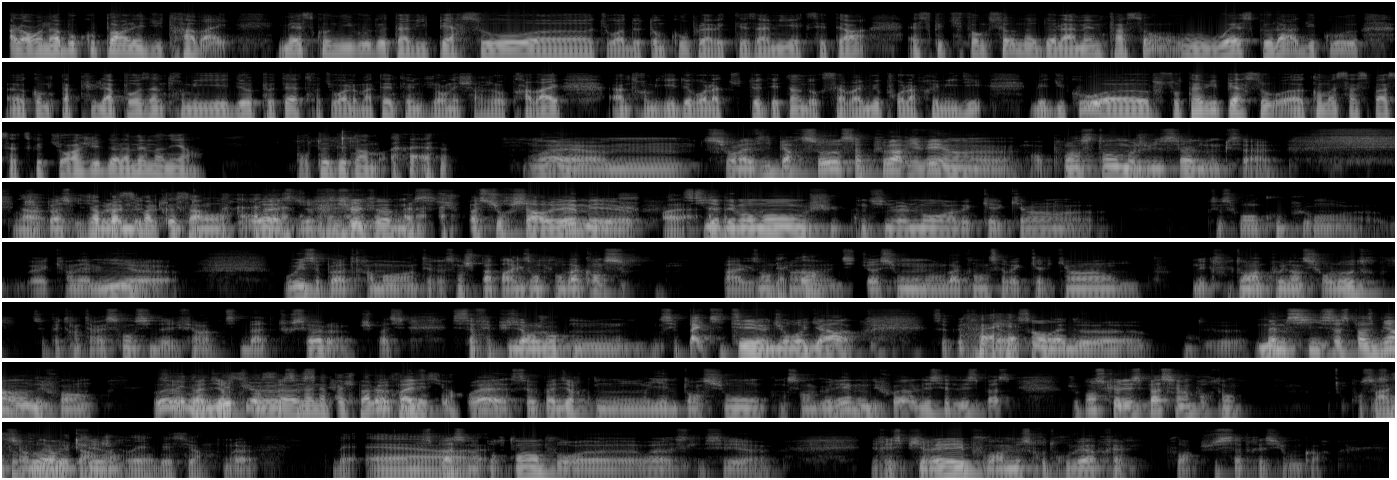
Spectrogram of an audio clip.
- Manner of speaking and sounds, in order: laugh; other background noise; laughing while speaking: "c'est pas si mal que ça"; laugh; laughing while speaking: "Voilà"; chuckle; stressed: "pas quittés"; laughing while speaking: "Ouais"; tapping
- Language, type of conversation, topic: French, podcast, Comment la nature t’aide-t-elle à te sentir mieux, franchement ?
